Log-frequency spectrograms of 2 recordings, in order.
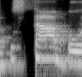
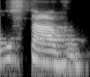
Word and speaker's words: Gustavo: Observem que ele fala Gustavo e não Gustavo.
